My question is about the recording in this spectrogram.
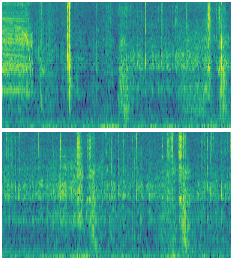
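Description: Baitcasting reel retrieve after a cast: one sharp click about a second in as the reel is engaged, then soft swishing strokes about every second and a bit as the topwater propeller lure is worked back.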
